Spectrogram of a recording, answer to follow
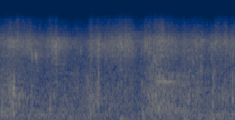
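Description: Footsteps through dense undergrowth, with leaves and twigs brushing and rustling against the walker.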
